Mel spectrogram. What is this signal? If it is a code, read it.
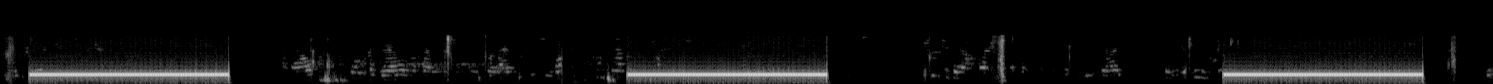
Ringback tone (North America), 440 + 480 Hz, with speech.
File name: out- - - - - .40040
